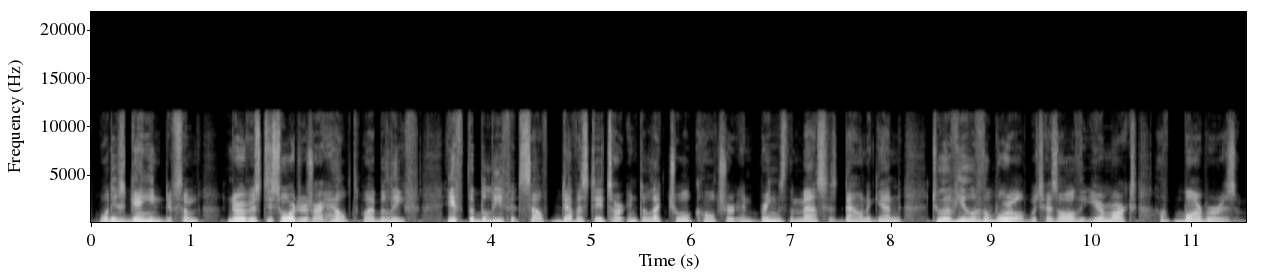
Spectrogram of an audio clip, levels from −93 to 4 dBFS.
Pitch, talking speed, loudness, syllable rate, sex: 170 Hz, 195 wpm, -20 LUFS, 5.8 syllables/s, male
